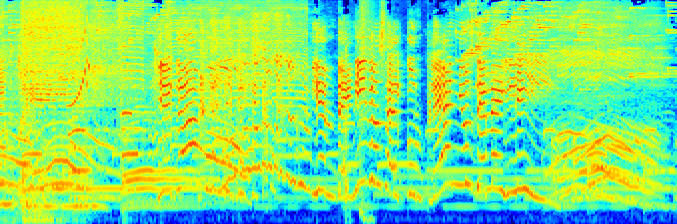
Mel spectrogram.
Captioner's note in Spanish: Risas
